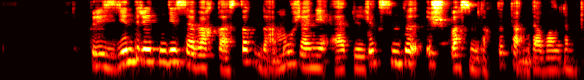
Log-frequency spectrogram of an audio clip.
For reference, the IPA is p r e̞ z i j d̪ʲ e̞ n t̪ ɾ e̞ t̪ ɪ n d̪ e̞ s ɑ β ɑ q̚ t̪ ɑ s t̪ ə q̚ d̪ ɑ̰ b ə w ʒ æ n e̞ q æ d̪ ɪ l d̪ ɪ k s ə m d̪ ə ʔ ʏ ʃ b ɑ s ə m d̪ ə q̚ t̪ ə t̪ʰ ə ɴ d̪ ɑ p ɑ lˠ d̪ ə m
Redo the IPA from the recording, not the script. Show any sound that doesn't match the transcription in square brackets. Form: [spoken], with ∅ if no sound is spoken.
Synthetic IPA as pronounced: p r e̞ z i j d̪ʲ e̞ n t̪ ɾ e̞ t̪ ɪ n d̪ e̞ s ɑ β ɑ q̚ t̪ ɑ s t̪ ə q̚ d̪ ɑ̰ [m] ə w ʒ æ n e̞ [ʔ] æ d̪ ɪ l d̪ ɪ k s ə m d̪ ə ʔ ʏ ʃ b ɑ s ə m d̪ ə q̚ t̪ ə t̪ʰ [ɑ] ɴ d̪ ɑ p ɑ lˠ d̪ ə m

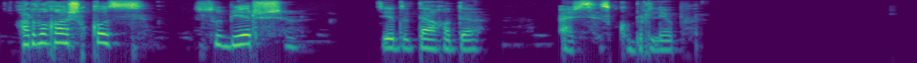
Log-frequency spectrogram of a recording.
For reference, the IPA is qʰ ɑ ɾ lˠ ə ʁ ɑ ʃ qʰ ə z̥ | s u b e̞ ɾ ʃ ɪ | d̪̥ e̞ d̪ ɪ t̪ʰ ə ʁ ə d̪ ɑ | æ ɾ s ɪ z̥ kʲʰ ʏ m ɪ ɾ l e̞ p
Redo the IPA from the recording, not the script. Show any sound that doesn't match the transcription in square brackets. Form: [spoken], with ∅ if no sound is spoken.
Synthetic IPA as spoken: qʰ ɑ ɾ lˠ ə ʁ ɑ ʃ [q] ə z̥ | s u b e̞ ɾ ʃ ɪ | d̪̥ e̞ d̪ ɪ t̪ʰ [ɑ] ʁ ə d̪ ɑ | æ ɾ s ɪ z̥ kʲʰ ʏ [b] ɪ ɾ l e̞ p

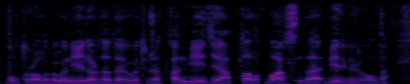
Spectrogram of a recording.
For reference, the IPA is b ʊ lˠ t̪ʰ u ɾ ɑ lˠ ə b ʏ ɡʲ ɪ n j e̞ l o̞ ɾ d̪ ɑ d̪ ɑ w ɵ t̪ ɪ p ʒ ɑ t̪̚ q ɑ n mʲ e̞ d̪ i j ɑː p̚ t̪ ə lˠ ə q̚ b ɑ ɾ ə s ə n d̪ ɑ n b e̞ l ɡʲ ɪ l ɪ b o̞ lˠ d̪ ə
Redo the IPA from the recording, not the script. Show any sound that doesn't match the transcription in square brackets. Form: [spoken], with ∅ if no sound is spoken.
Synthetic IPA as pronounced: b ʊ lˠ t̪ʰ u ɾ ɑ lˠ ə b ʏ ɡʲ ɪ n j e̞ l o̞ ɾ d̪ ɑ d̪ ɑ w ɵ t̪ ɪ p ʒ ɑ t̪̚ q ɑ n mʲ e̞ d̪ i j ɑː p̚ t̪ [ɑ] lˠ ə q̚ b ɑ ɾ ə s ə n d̪ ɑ [∅] b e̞ l ɡʲ ɪ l ɪ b o̞ lˠ d̪ ə

